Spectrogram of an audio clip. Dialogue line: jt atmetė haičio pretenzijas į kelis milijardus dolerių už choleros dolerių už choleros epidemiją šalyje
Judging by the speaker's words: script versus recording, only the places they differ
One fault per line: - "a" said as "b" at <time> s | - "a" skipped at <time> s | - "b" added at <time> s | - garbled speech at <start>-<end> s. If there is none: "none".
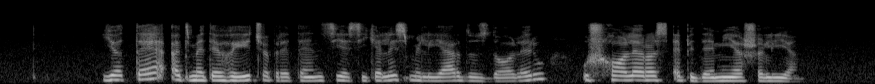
- "dolerių už choleros" skipped at 6.7 s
